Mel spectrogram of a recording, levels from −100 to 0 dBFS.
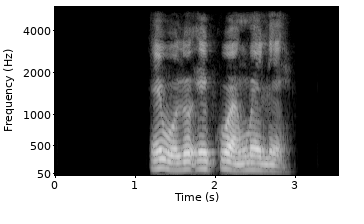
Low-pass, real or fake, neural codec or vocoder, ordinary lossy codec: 5.4 kHz; real; none; AAC, 48 kbps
